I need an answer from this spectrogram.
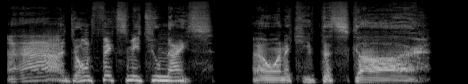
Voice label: Crew Heal Male en; Dialog; Warframe; Railjack Crew; Red Veil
